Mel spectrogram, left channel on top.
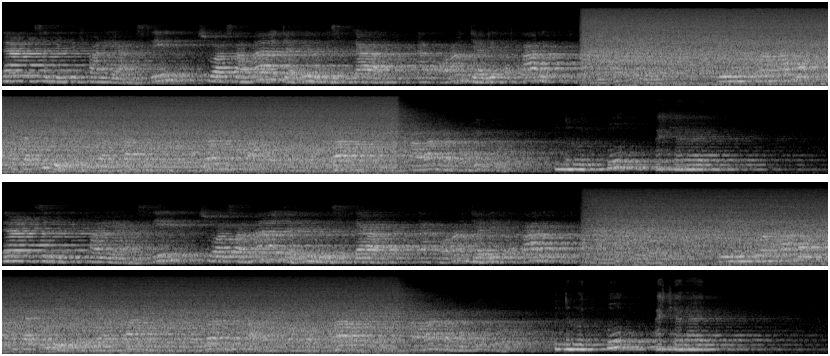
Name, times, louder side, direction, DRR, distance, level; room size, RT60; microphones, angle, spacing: voice 1, 0.0-1.7 2.0-3.9 4.1-6.6 7.1-13.3, left 1 dB, 60° left, -4 dB, 1.6 m, -25 dB
sound 1, 5.8-12.2, left 3 dB, 45° left, 0.7 m, -26 dB
voice 2, 13.8-14.5 14.8-15.3, right 1 dB, 25° right, 0 dB, 0.6 m, -24 dB
12.5 x 6.4 x 3.5 m, 2.9 s
head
